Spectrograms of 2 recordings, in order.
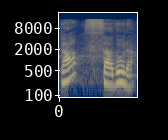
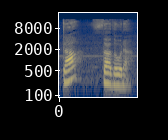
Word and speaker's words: cazadora: Okay, so if you see a z in um, in a word, people from Spain will pronounce it as an angry snake. Okay, cazadora, cazadora. But people from Latin America will pronounce it as um, uh, as Ness, cazadora, cazadora.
